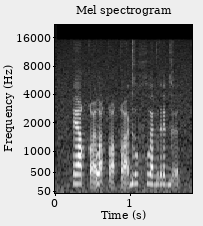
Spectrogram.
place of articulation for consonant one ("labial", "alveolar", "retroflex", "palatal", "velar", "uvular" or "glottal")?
uvular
